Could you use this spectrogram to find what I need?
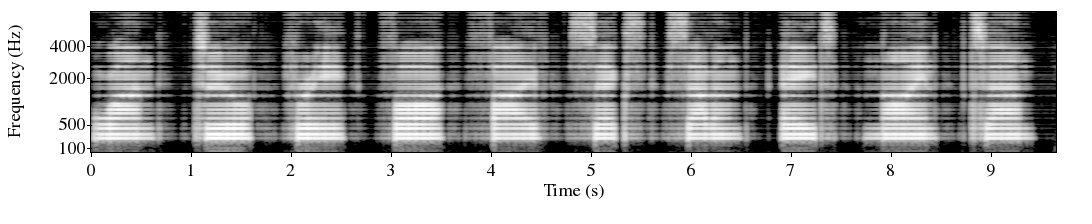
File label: Robot Counting Minor Drone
